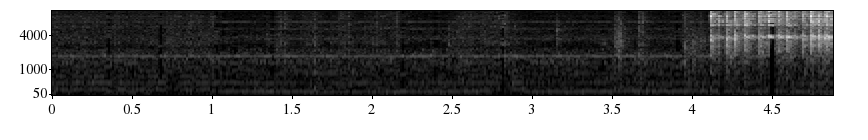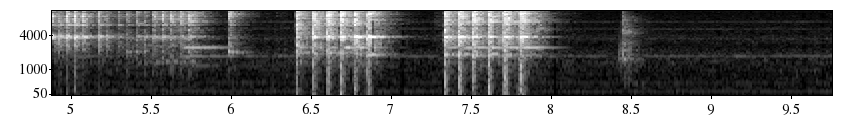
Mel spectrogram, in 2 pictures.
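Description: Hand tool scraping and brushing the slag off a fresh weld on a steel box tube: a stretch of scraping about four seconds in, then two short bursts of rapid scrubbing strokes and a light tap near the end.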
